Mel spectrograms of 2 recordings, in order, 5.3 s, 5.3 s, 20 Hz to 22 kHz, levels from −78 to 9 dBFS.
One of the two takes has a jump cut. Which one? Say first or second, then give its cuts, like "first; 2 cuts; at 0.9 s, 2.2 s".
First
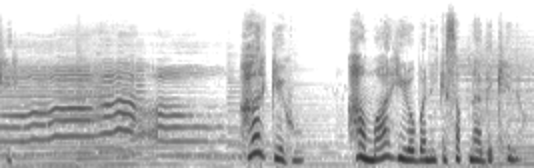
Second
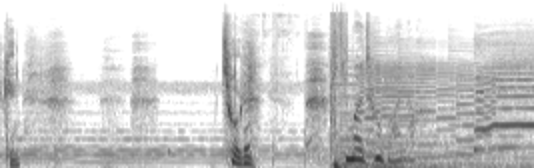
second; 1 cut; at 3.2 s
